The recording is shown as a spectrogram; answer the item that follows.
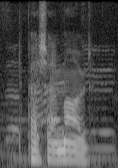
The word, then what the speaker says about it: Depeche Mode: And we chopped off the accent and we just kept the pronunciation. Maybe I can show you just how. Depeche Mode show just how much futurism has changed now it's hit Essex.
